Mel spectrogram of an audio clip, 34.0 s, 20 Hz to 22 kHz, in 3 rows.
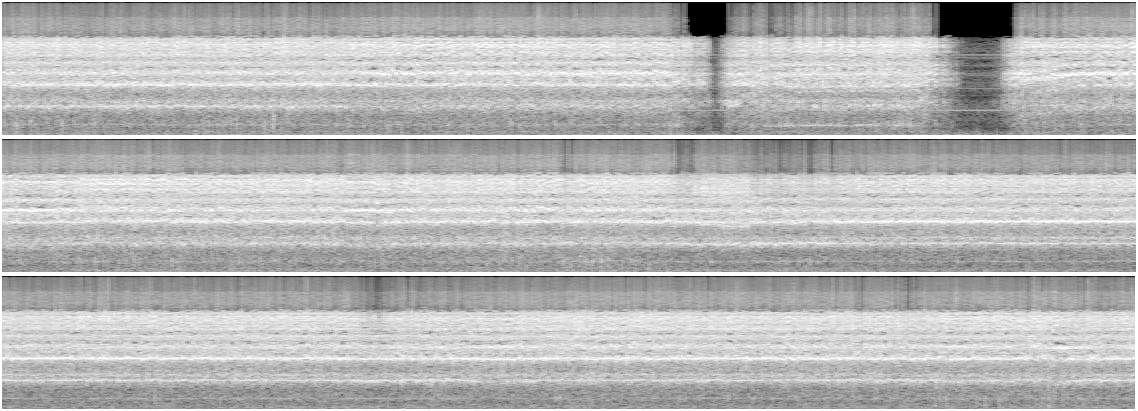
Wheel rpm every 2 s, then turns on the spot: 230, 230, 210, 150, 140, 170, 230, 230, 230, 220, 230, 240, 230, 230, 230, 230, 230.
none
